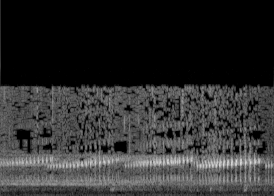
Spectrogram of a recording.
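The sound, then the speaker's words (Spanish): A dense night chorus of croaking frogs mixed with a steady, high-pitched trilling of crickets, continuous and fairly loud throughout, with no voices. “El canto de las ranas y de los grillos.”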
